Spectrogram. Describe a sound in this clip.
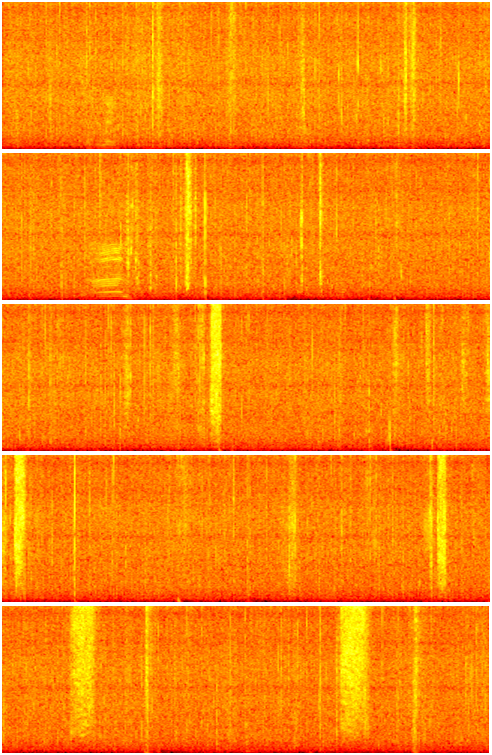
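Strips of dry bamboo rustle and crackle as they are handled.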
